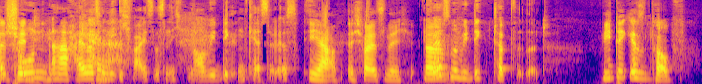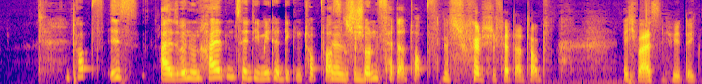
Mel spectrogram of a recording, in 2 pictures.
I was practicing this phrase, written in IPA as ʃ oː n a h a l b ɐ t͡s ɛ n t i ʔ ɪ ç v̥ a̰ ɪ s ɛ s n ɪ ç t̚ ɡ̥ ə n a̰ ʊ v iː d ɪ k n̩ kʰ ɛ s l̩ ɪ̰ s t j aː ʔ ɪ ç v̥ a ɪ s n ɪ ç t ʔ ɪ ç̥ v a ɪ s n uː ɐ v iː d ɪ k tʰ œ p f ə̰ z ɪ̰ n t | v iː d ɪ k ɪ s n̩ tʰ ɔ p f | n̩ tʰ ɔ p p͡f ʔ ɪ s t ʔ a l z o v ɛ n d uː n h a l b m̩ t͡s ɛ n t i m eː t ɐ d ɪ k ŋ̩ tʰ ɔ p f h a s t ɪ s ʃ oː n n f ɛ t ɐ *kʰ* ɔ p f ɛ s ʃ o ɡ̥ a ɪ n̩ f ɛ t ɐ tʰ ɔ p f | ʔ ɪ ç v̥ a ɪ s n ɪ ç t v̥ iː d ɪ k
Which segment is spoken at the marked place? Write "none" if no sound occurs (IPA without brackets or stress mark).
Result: tʰ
